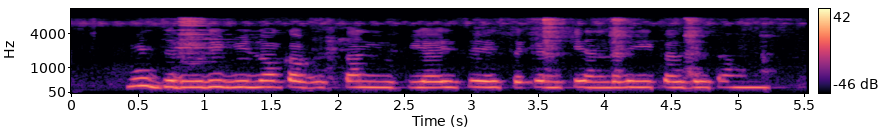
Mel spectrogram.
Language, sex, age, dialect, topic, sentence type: Hindi, female, 56-60, Awadhi Bundeli, banking, statement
